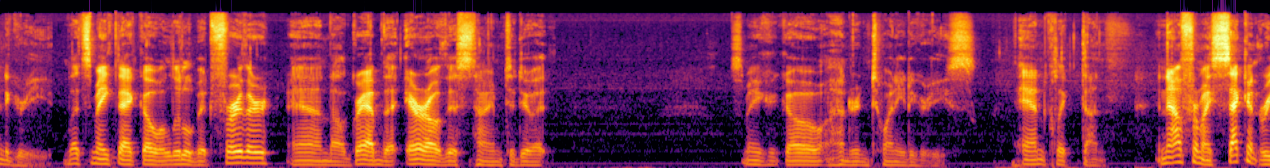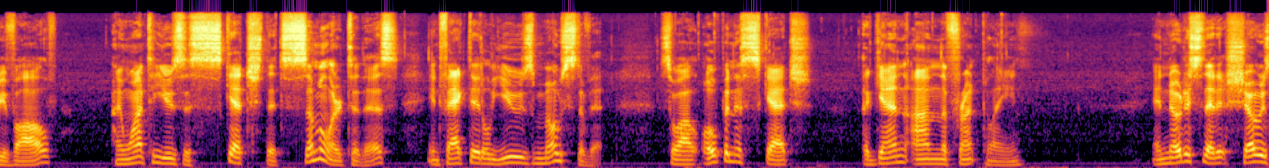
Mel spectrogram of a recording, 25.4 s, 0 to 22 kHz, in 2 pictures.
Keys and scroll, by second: 0.2 KP_0.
